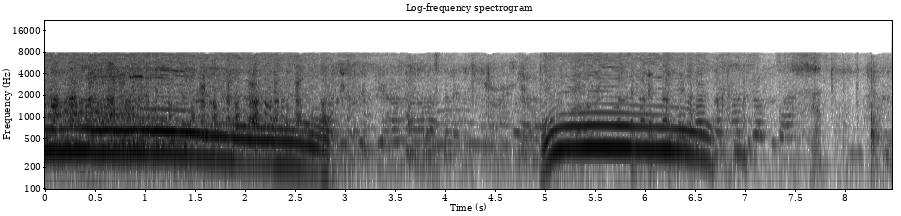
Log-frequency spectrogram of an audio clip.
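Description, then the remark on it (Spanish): Coyotes howl in two long, wavering calls, each rising then slowly sliding downward, separated by a short pause with faint background noise between them. “Coyotes aullando.”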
